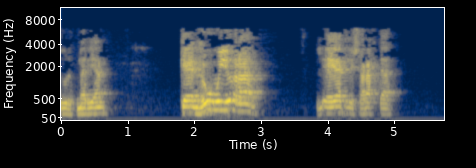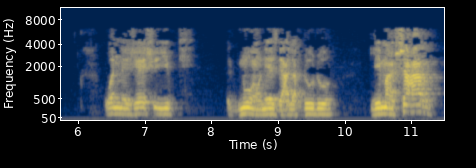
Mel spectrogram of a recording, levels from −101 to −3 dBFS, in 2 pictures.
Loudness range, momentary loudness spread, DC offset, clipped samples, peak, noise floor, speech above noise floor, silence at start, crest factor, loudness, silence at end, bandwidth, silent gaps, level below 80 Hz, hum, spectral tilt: 10 LU; 16 LU; under 0.1%; under 0.1%; 0 dBFS; -87 dBFS; 71 dB; 0 s; 18 dB; -16 LUFS; 0.15 s; 6.6 kHz; none; -68 dBFS; none; -4.5 dB/octave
